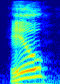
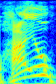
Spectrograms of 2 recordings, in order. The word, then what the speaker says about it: Heil: Hell? No, that's not exactly how you pronounce it. Heel? Oh, Heil? Yeah, there you Oh, go.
